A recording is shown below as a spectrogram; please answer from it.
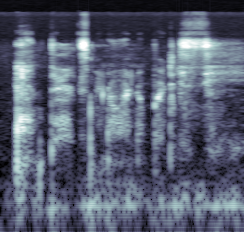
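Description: A person whispering close to the microphone in short, breathy bursts.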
